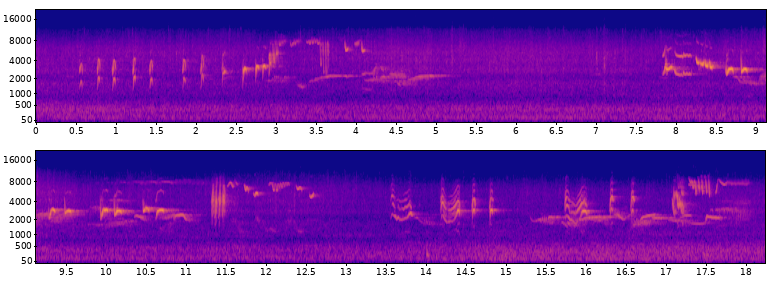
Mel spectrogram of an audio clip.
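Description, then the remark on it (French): Sharp, high-pitched bird whistles in quick bursts of repeated notes, some rapid trills and sweeping phrases, ringing out clearly over a soft rain-like background hiss. “Voilà, c'est un sifflet beaucoup plus agressif, plus aigu et avec des notes répétées.”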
